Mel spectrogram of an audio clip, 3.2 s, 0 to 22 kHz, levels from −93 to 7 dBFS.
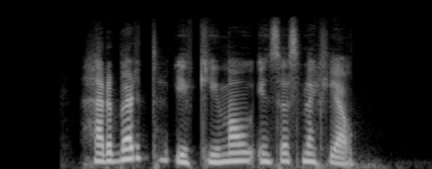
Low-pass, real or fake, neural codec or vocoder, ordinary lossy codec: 14.4 kHz; fake; codec, 32 kHz, 1.9 kbps, SNAC; none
